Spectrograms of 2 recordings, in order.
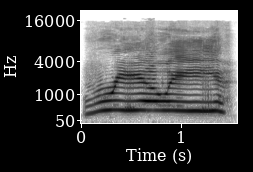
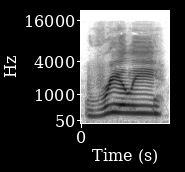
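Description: First: Very high, loud, drawn-out mock disbelief; exaggerated sarcasm. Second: High-pitched mock disbelief; sarcastic. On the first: Podcaster escalating at co-host's sarcasm complaint, heavily sarcastic. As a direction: stretch it out in a squeal of fake surprise. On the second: Podcaster answering co-host's sarcasm complaint, sarcastically. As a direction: feign surprise with a high lilt. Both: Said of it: "being actually sarcastic".

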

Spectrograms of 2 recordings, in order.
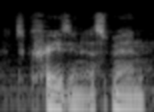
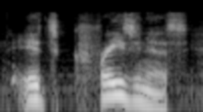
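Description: First: Sighed out, almost a whisper; weary aside. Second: IT'S CRAZINESS drawn out slowly, with weight; emphatic repeat. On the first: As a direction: let it out low on a sigh. Sighing over chaos, then repeated. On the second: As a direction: slowly lean on every part of "It's craziness". Emphatic repeat of same words. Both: Real, not acted.

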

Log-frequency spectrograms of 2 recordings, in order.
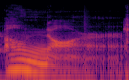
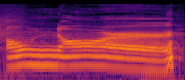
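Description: First: Low, soft Aussie "oh nar"; understated mock Australian "oh nar"; Australian accent. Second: High, drawn-out Aussie "oh nar"; Australian accent. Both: Shown as a demonstration. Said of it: "It's my favorite word".

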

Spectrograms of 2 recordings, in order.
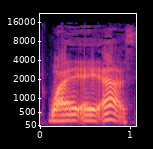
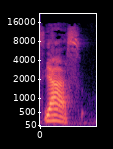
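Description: First: Spelling it out. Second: "yas" with an open a like cat, not "yes"; saying yas. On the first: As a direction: spell out Y A S letter by letter. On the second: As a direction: say "yas" with a flat a. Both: Shown as a demonstration. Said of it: "Spell it for me".

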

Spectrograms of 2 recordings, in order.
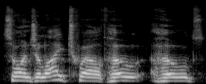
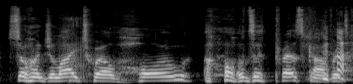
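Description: First: Said in the usual way. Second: Second try, laughing through it; slow down and get it right, chuckling; retry with a laugh. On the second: Real, not acted. Host retrying a flubbed line, laughing. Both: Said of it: "let me try that again".

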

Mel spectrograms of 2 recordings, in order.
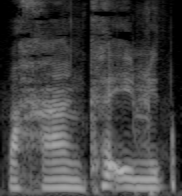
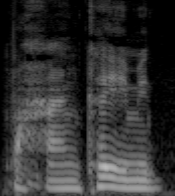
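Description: The two takes are said the same way.

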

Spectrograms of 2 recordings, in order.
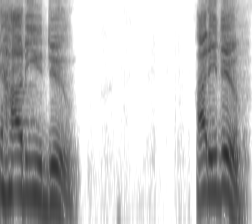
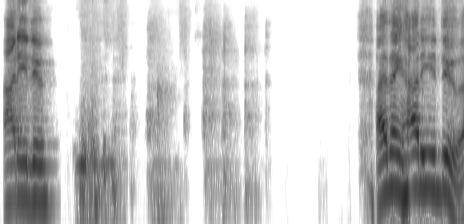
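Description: First: A prim, breezy how-do-you-do; mock polite greeting. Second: A prim, breezy how-do-you-do repeated; mock polite greeting. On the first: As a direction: greet the ex politely and keep walking. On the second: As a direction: tip the hat and walk past. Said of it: "I think that's a good one". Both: Shown as a demonstration.

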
